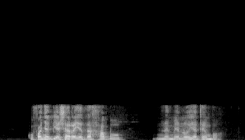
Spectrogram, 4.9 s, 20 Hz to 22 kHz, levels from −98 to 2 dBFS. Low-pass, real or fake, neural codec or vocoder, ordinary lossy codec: 5.4 kHz; real; none; AAC, 32 kbps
